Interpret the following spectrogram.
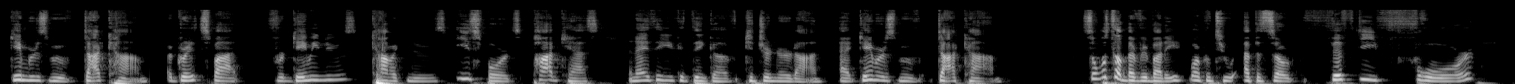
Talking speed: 125 wpm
